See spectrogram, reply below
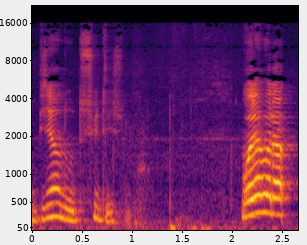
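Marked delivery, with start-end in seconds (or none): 2.1-2.6 loud, high, pleased exclamation; acted self-satisfied cry. A narrator's reading. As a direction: announce it with satisfaction. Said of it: "dit-elle satisfaite".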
